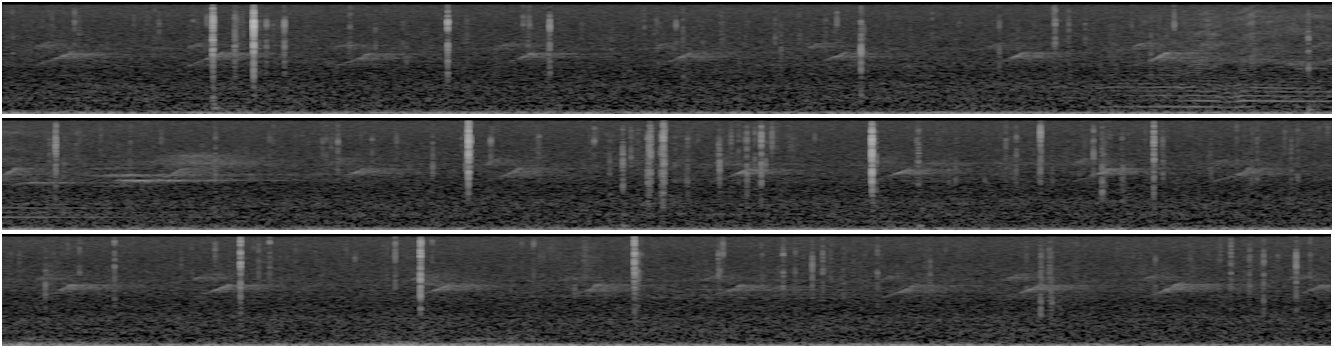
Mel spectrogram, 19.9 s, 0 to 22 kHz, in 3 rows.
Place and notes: Piramida, Maribor - a long black snail, drooling his lonely way
through dry leaves of the forest ...
Vzhodna Slovenija, Slovenija, 6 June 2013, 19:11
